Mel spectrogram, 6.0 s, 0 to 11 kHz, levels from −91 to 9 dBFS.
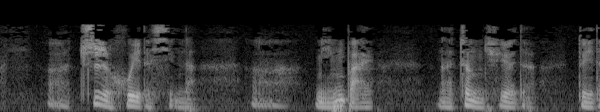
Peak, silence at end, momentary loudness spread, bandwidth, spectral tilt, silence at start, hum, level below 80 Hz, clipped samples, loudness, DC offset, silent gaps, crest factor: -10 dBFS; 0 s; 22 LU; 5.8 kHz; -9 dB/octave; 0 s; none; -52 dBFS; under 0.1%; -31 LUFS; under 0.1%; none; 24 dB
